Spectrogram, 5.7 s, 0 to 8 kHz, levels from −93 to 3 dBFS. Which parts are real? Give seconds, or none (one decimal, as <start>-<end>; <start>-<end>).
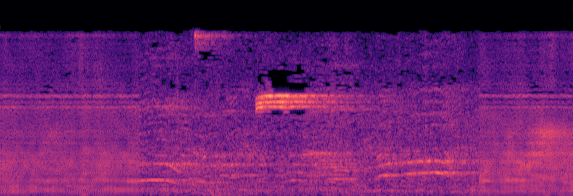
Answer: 1.4-4.8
